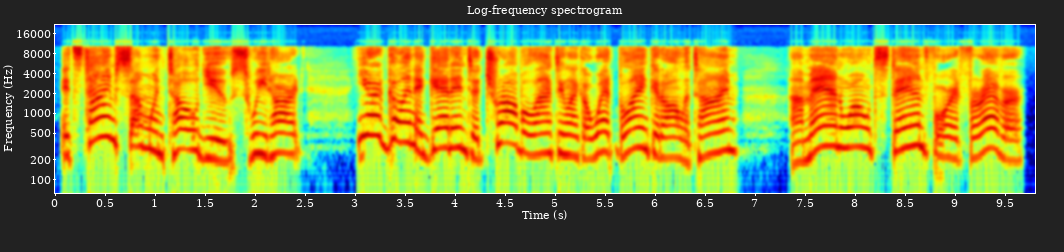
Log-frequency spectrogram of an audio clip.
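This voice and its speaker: A brash wooden dummy with a cheeky, nasty streak, as a woman puts him on, pitched high and loud above the table talk. The voice swoops around with mocking lilts, and every insult is thrown out for the whole room to hear. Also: animated, unhurried, no echo, studio quality, heavily acted. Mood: taunting. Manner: loud, taunting, jeering. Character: rude brash male ventriloquist's dummy, insulting.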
